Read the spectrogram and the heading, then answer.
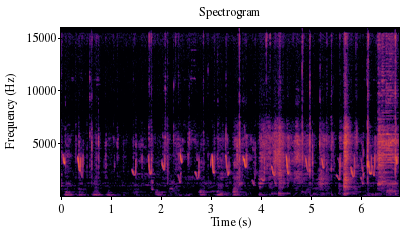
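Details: Freed grey francolin, the jungle teetar, with dense runs of quick rising chirps repeated several times a second over handling knocks and a low background hum.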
